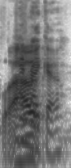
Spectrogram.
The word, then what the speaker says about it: Henrico: Henrico. Okay, there we go. By the way, if anyone doesn't like that pronunciation, you're wrong.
